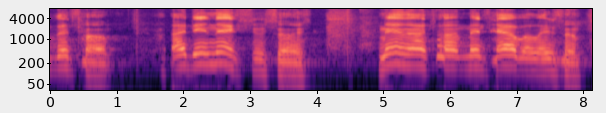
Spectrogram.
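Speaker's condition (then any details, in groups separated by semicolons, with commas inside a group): ALS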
